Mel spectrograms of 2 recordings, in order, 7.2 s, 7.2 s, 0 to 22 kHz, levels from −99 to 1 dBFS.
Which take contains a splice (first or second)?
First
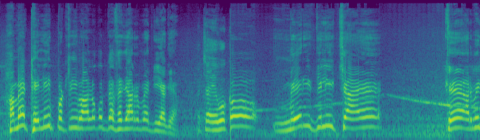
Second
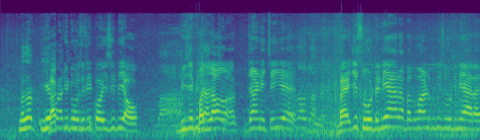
first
